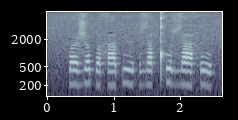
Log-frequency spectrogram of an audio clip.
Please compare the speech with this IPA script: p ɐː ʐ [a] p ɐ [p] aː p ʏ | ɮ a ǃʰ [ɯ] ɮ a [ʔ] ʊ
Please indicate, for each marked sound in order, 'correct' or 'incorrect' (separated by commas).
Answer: incorrect, incorrect, incorrect, incorrect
